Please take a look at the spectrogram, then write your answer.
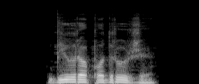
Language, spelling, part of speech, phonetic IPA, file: Polish, biuro podróży, noun, [ˈbʲjurɔ pɔdˈruʒɨ], Pl-biuro podróży.ogg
